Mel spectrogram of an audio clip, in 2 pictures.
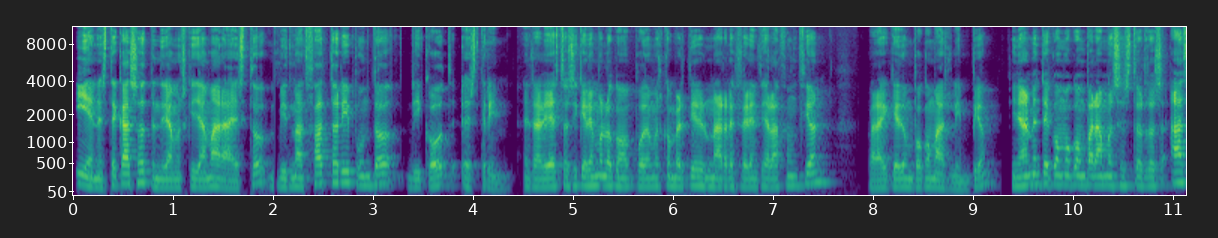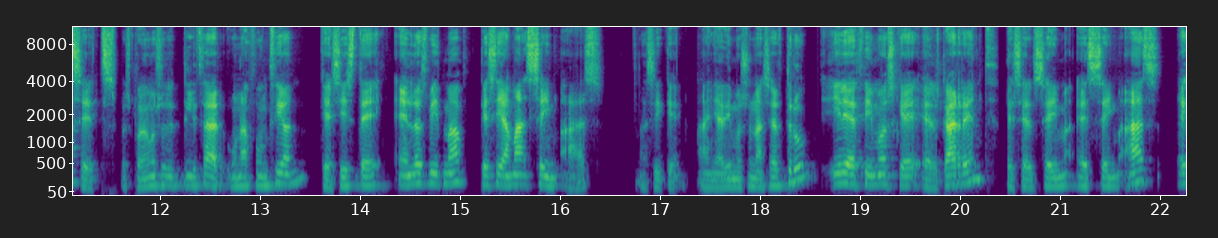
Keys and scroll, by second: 2.7 alt+shift+Left, 5.9 alt+Return, 16.1 alt+Return, 18.2 alt+Return, 20.3 Return.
